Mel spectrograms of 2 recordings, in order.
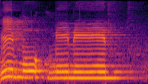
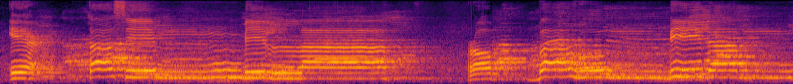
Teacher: suara mim sukun disamarkan. Suara mim sukun disamarkan disertai mendengung. Ada tekanan kira-kira 1 alif atau 2 harokat. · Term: ikhfa syafawi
